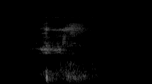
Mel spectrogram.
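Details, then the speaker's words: A single quiet, hissing, snort-like breath under a second from a Bulldog snoring beside the microphone in a quiet room. "i don't know if you guys can hear it but my bulldog is right next to me and he is snoring so if it sounds like there's a tiny gremlin on the microphone it's just my dog"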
